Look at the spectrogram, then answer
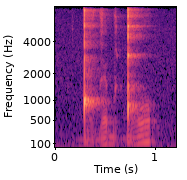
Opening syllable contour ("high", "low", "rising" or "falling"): low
